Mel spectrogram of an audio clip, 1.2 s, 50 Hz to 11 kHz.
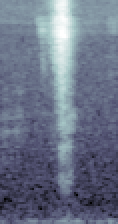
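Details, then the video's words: Chiroru, a female Maltese x Shih Tzu (Maltese father, Shih Tzu mother) born 22 July 2017, sneezes once indoors. The sneeze is a single sharp, hissing burst lasting about a quarter second and rising to a peak before fading into quiet room tone. "マルシーズー ちろる くしゃみ"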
